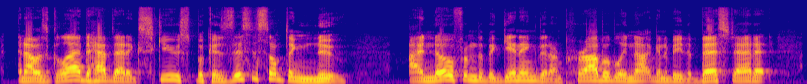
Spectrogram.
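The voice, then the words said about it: Southern American accent. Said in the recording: “I have a southern accent”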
